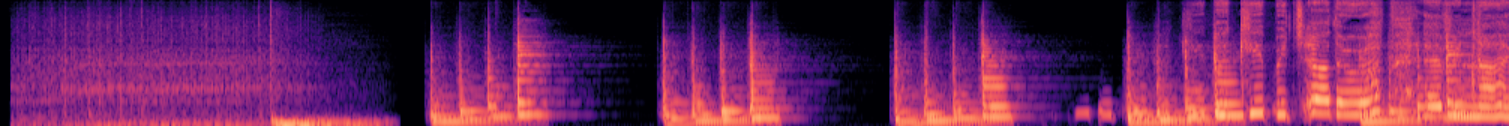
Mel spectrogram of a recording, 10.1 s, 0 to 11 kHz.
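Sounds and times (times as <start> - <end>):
fast mechanical clicking and whirring: 0.1 - 1.9
deep boom: 1.7 - 2.7.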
